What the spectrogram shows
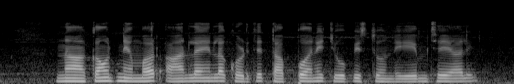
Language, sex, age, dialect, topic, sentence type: Telugu, male, 18-24, Telangana, banking, question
